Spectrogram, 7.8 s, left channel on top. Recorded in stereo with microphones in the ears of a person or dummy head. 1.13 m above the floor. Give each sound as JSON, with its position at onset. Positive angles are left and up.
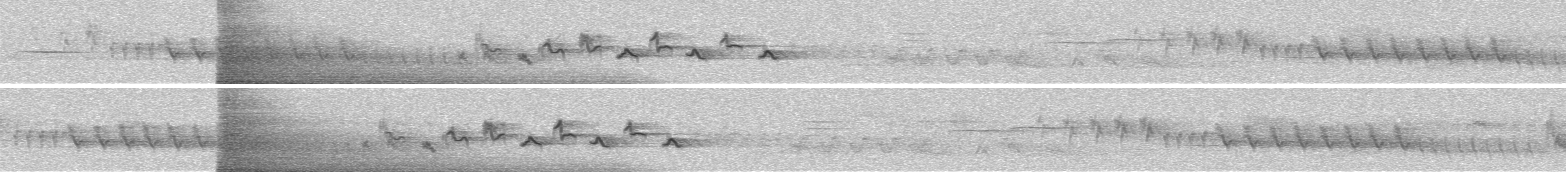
{"t": 1.1, "sound": "an explosion", "side_deg": 30, "distance_m": 1.8}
